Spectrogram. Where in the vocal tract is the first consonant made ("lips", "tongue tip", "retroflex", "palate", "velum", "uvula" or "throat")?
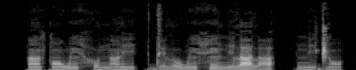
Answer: velum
